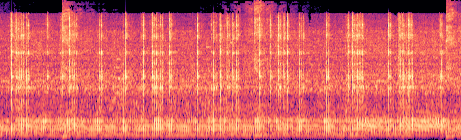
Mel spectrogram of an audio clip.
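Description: Motorcycle engine running steadily with a dense rattling clatter, the revs wavering a little near the end.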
